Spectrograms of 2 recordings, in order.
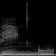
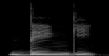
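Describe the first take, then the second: First: The word ends in an 'oo' sound. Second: The word ends in an 'ee' sound. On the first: This is how it is said in Hindi. The speaker calls it wrong. "ज़्यादातर हम डेंगू कहते हैं" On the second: This is how it is said in English. The speaker calls it right. "In English this called बी डेंगी"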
